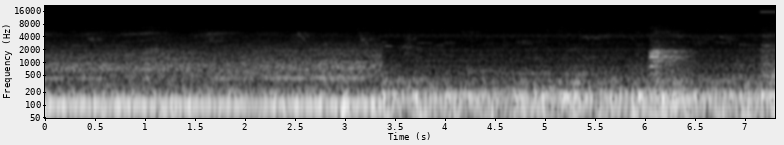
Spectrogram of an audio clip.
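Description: Outdoor ambience: birds calling over a steady low hum, with a louder call about six seconds in.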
